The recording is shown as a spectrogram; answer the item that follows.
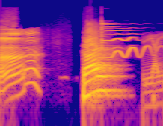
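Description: Cartoon-style comedy sound effects edited over the scene. There is a short sound falling in pitch at the start, then about a second in a loud 'boing' whose pitch wobbles up and down as it rings on.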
